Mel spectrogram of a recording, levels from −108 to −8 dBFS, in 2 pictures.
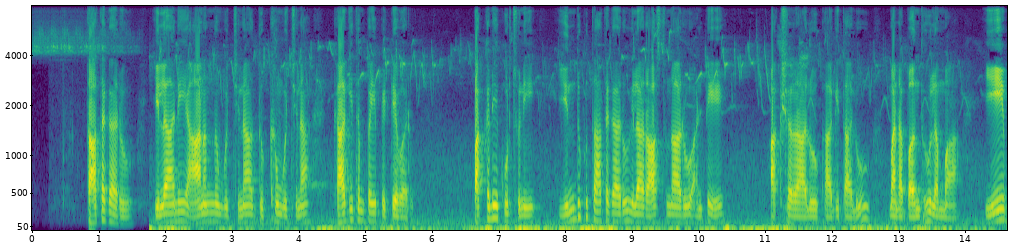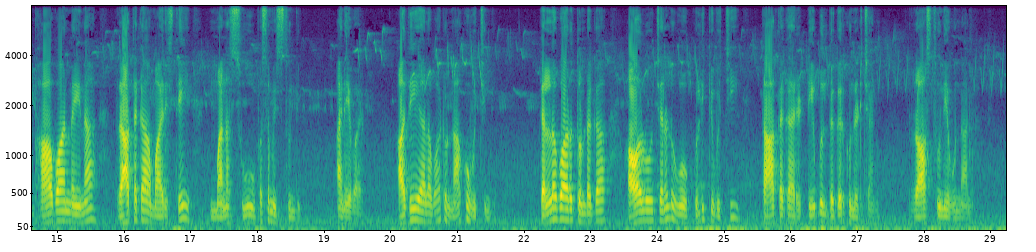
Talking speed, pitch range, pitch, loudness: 85 wpm, 100-125 Hz, 110 Hz, -18 LUFS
